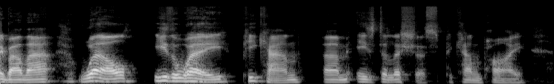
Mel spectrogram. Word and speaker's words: pecan: I mean, I think pecan. How do you say it, wife? I think growing up I said pecan. Yes. But more often than not now I say pecan or somewhere right in between.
